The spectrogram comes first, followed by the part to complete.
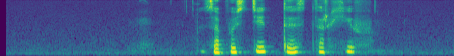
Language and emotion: Russian, neutral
